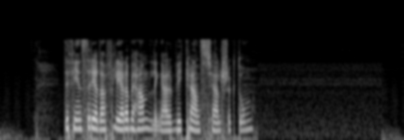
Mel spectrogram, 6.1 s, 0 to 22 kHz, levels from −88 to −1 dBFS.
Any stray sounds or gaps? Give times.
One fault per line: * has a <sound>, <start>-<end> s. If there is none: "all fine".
all fine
